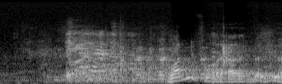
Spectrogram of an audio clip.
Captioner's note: audience laughing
